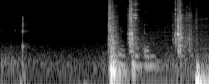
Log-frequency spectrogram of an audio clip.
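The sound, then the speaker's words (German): Someone runs out of a door, pushes it shut from the outside with a heavy thump, followed by a few sharp rattling clacks and a final knock as it is locked. No one speaks. “Ich renne einfach aus der Tür, mach sie von außen zu und schließ ab.”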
